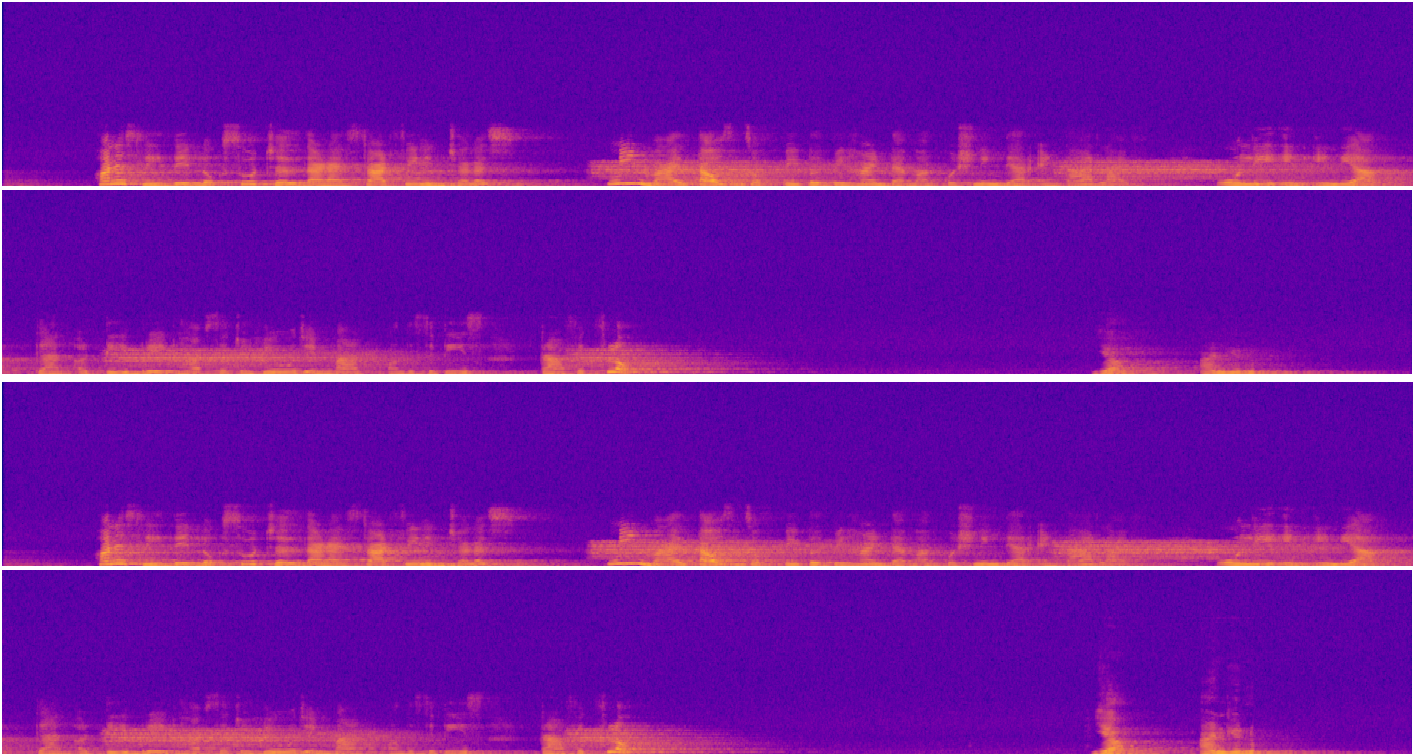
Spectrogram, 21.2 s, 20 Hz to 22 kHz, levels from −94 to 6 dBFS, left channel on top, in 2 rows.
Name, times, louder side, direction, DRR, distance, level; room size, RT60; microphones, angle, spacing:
voice 1, 0.7-3.8 4.5-8.5 9.1-10.3 10.8-15.3, equal, 5° left, 7 dB, 0.6 m, -25 dB
sound 1, 4.4-6.8 7.8-10.3 11.3-13.7 14.8-15.3, right 1 dB, 20° right, 1.3 m, -35 dB
voice 2, 18.8-19.2 19.6-20.0, right 5 dB, 75° right, 15 dB, 0.4 m, -22 dB
15.0 x 7.4 x 8.6 m, 2.2 s
head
